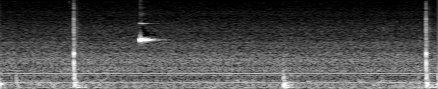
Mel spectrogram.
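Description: Computer mouse clicking a few times, the last two close together near the end. A single short high beep sounds about a second and a half in, over a faint steady hum.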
